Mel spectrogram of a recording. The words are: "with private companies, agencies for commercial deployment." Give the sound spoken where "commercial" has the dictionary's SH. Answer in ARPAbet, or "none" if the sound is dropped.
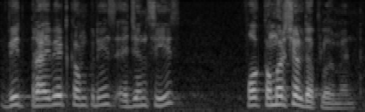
SH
